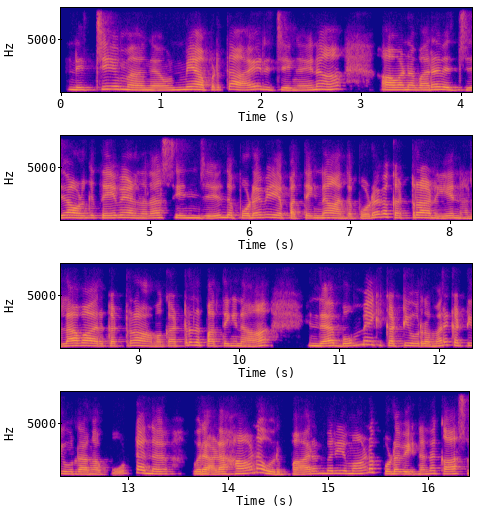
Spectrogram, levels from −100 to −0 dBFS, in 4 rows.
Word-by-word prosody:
நிச்சயமாங்க. 225 -2 0 0.2
உண்மையா 245 +4 +3
அப்பிடித்தான் 225 +2 -1
ஆயிருச்சுங்க. 220 -5 -2
ஏன்னா, 265 +3 +1 0.6
அவன 225 0 +3
வர 210 +3 +1
வச்சு, 215 -2 -2
அவனுக்கு 220 0 0
தேவையானதெல்லாம் 225 -1 0
செஞ்சு, 220 -3 +1
இந்த 245 - +1
புடவைய 235 +3 0
பாத்தீங்கன்னா 205 +3 0
அந்த 195 -1 -2
புடவ 245 +10 0
கட்றானே 220 -2 +1 0.2
நல்லாவா 230 +6 +3
இரு 210 - -3
கட்டுறான்? 230 +3 0
அவன் 195 0 -3
கட்றத 265 +7 -1
பாத்தீங்கன்னா, 215 -2 0 0.6
இந்த 220 -1 +5 0.2
பொம்மைக்கு 280 +4 -2
கட்டி 225 +2 0
விட்றமாரி 215 +5 0
கட்டி 245 0 -3
விட்றாங்க. 200 -1 0
போட்டு 285 - -5
அந்த 230 -3 +2 0.4
ஒரு 210 -1 +5
அழகான 240 - +1
ஒரு 195 -2 0
பாரம்பரியமான 250 - 0 0.2
புடவை 215 -2 +1
நல்ல 215 +6 -1
காசு 225 +1 -1
225 Hz, 140 wpm, -23 LUFS, 210-245 Hz, 0.6 s, இந்த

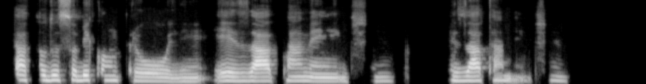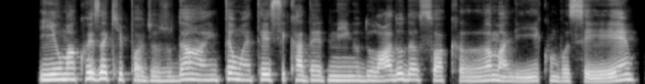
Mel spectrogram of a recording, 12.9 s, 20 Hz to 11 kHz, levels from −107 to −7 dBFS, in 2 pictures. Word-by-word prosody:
Está 195 -1 +3
tudo 190 0 +1
sob 190 0 +1
controle, 155 -7 -3
exatamente, 160 -2 +1 1.0
exatamente. 165 - -3 1.2
E 205 +1 +5
uma 215 0 +4
coisa 245 +1 +5
que 225 -1 -1
pode 170 +1 -2
ajudar 195 +5 0
então 205 +2 +1
é 195 - -3
ter 210 +3 +2
esse 210 +2 0
caderninho 180 -2 -1
do 175 +1 -2
lado 190 +6 +3
da 205 0 0
sua 185 -2 -3
cama 175 +2 -1
ali 150 0 -2
com 170 +1 -6
você, 150 +4 0
175 Hz, 115 wpm, -23 LUFS, 160-195 Hz, 1.2 s, E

